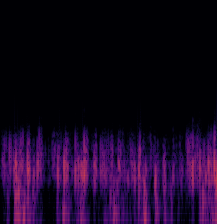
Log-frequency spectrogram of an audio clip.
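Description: Wet sand squelching and sucking around a razor clam's shell as it is eased slowly out of its burrow by hand: a soft, irregular crackle of small wet pops.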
